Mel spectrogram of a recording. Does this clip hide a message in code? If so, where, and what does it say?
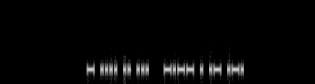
Yes: Morse code from 0.9 to 2.4 s, heard as a keyed tone, about 52 wpm, 700 Hz. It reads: THIS YEAR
